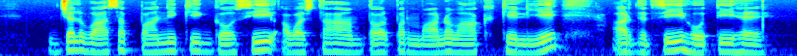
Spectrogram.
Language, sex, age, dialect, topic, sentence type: Hindi, male, 18-24, Awadhi Bundeli, agriculture, statement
